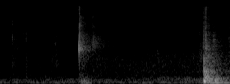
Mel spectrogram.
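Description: A single finger snap a little under a second in, over quiet room tone.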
